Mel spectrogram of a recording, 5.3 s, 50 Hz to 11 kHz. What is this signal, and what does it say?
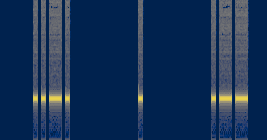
Morse code, heard as a keyed tone, about 15 wpm, spaced as for 5 wpm, 1000 Hz. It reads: FEW
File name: qotdfiles / 5wpm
